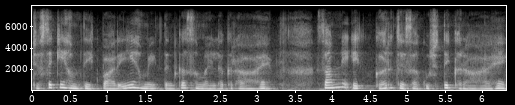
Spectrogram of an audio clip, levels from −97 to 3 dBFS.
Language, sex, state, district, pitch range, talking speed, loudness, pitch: Hindi, female, Delhi, New Delhi, 180-230 Hz, 220 wpm, -18 LUFS, 195 Hz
